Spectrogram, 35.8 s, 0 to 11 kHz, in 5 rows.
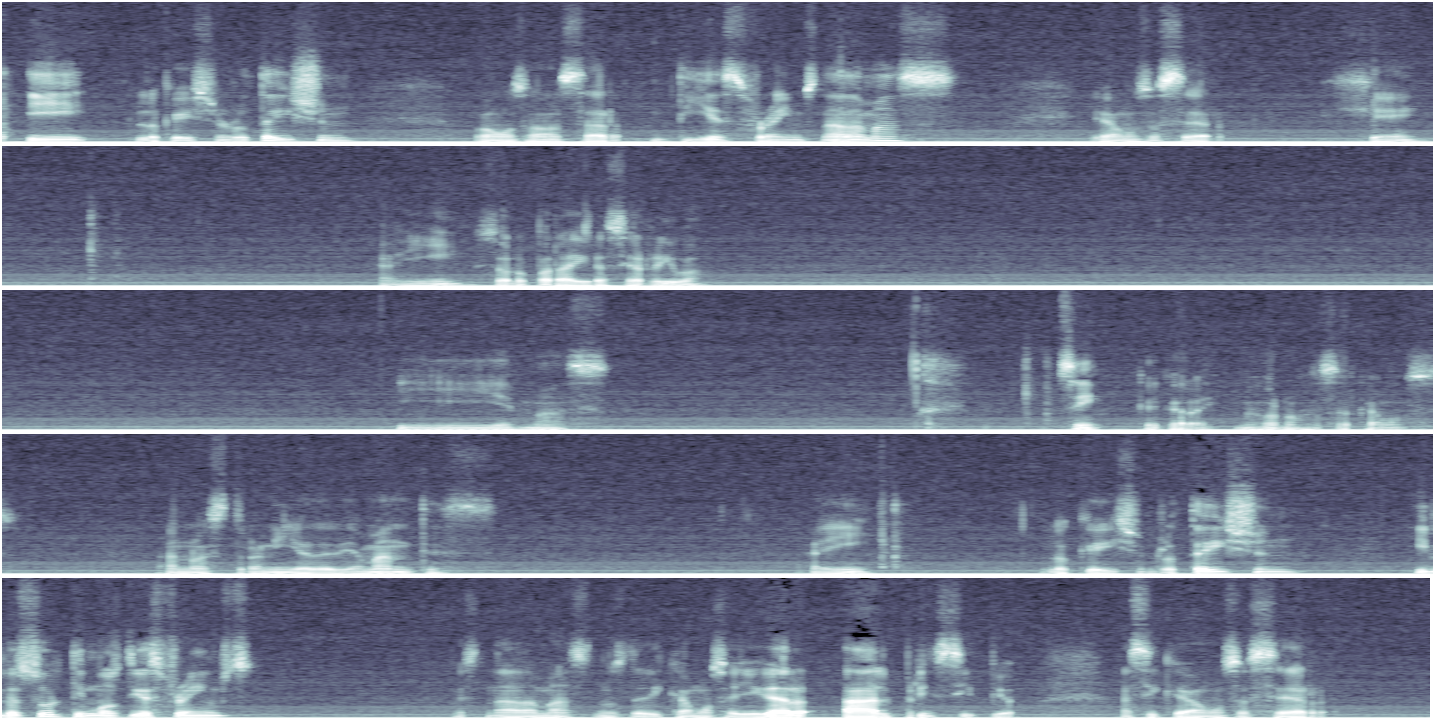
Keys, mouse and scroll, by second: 0.6 click, 3.0 click, 4.1 Left, 6.8 g, 7.6 g, 12.8 click, 19.4 g, 19.6 middle click, 25.0 click, 25.8 i, 26.5 click, 28.3-29.6 drag.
